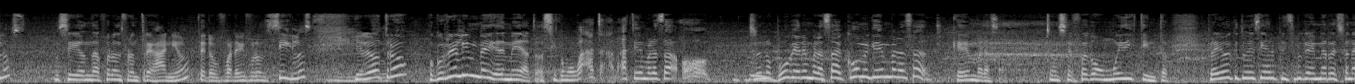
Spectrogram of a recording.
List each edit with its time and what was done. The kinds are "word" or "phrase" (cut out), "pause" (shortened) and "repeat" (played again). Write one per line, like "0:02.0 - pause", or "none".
0:01.2 - word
